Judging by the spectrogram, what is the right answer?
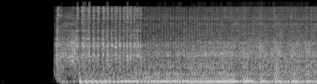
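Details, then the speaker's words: Two-stroke Polaris 400L ATV with new piston and replaced parts, carburetor needing adjustment; fires up into a fast, steady buzz that never drops, still idling way too high though the throttle cable is fully down. "Yeah, still idling way too high."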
